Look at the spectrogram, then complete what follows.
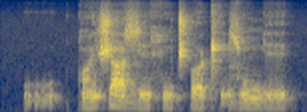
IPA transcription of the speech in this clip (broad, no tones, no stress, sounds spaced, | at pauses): ṵ | qʷ ẽ ʃ a ɮ e h ĩ t͡ʃʼ ʌ ʈʰ ḛ ɮ ũ ɲ e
